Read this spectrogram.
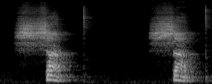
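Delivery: "Chat" opening on a long sh, closing on T; chat en criollo. Shown as a demonstration. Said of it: "la C y la H". ("Chat" con sh inicial y T final)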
